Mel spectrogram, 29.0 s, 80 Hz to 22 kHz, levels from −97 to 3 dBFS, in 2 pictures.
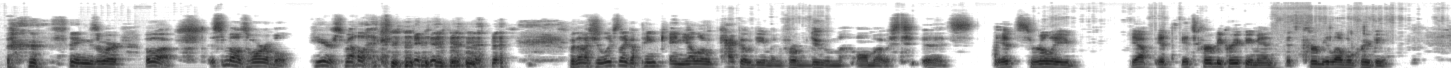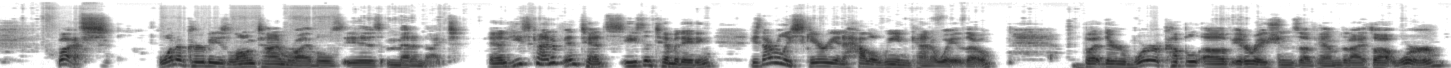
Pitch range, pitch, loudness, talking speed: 115-180 Hz, 140 Hz, -18 LUFS, 155 wpm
